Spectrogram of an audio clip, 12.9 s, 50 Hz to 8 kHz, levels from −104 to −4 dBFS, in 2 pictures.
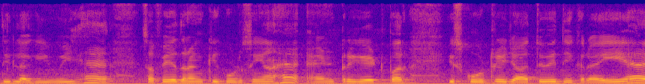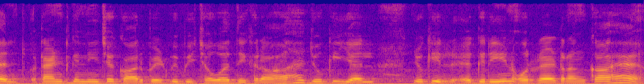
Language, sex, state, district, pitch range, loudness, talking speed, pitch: Hindi, male, Uttar Pradesh, Muzaffarnagar, 145-165 Hz, -29 LUFS, 175 wpm, 155 Hz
